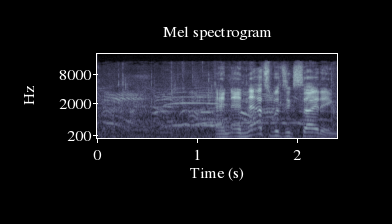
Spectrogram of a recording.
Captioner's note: crowd cheers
